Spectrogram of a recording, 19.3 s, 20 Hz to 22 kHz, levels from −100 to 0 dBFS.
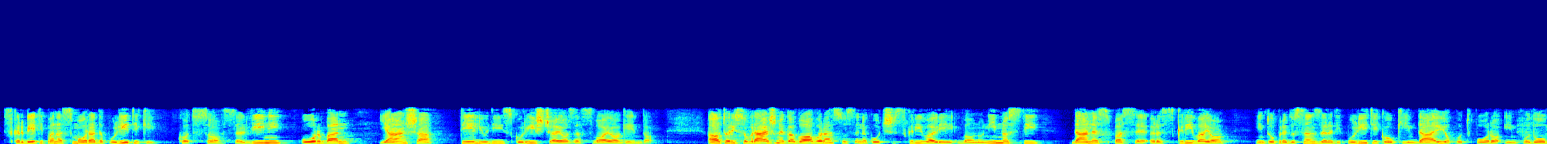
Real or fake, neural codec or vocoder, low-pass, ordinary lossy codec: fake; codec, 16 kHz, 16 kbps, FreqCodec, larger model; 5.4 kHz; none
